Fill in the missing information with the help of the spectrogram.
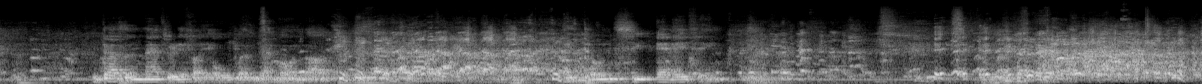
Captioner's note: laughter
